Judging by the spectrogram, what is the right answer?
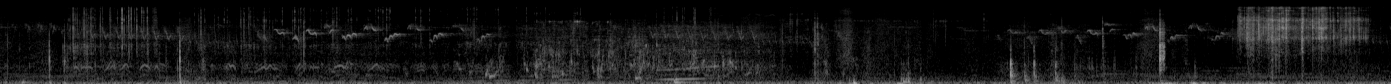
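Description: A bass being reeled to the boat on a baitcasting reel and lifted from the water by hand: scattered clicks and knocks of reel and rod handling, with a loud burst of splashing near the end. Birds chirp in the background.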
